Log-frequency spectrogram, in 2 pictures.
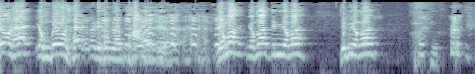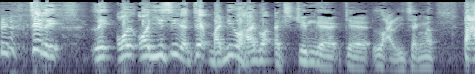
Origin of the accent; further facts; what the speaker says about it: Hong Kong; 作為香港人，香港人好唔中意佢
